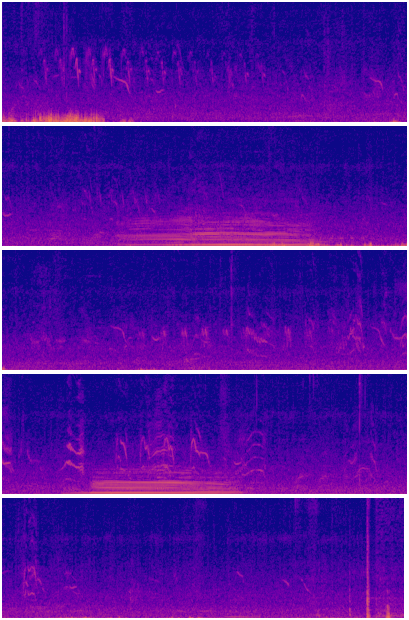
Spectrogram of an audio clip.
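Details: Hallikar cattle being taken out to graze in a yard in Harrohalli Taluk; two long, low, harmonic moos, each lasting about two seconds and roughly seven seconds apart, with men talking in Kannada before and after.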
